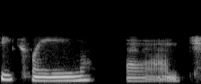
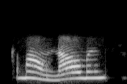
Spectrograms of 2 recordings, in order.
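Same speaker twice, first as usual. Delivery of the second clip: heavy put-on New Orleans accent, pitched up; 7 semitones higher, 4 dB louder than usual. Talking about loving how New Orleans people talk, thick New Orleans accent. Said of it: "They got that real that real thick accent".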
